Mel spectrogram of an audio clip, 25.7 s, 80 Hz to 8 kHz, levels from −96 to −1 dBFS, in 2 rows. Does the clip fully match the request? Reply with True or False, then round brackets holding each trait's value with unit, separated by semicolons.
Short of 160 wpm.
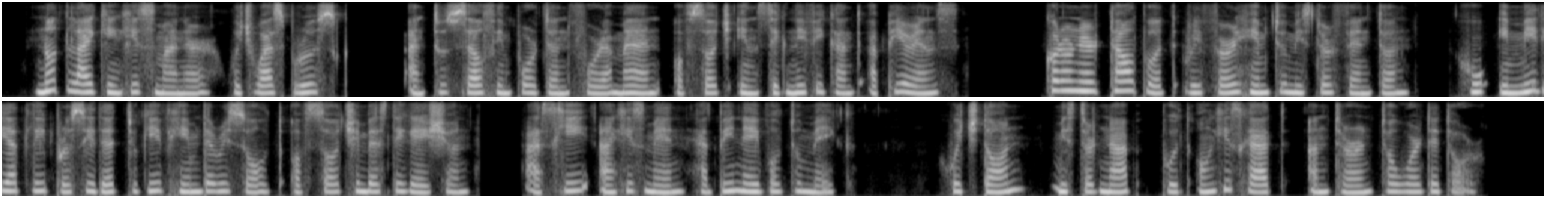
True (140 wpm)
